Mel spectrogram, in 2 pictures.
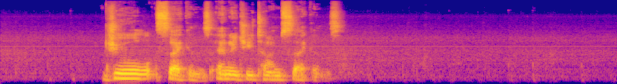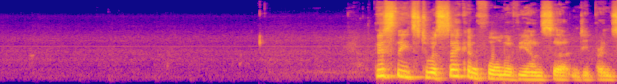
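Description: An older man speaks calmly and closely into a microphone, with pauses.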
